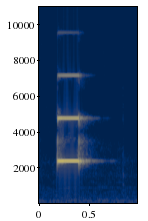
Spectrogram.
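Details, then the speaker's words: Home infusion pump for IV milrinone, demonstrated by a nurse, switched on: two short high-pitched electronic beeps joined together then fading, the routine alarm check at power-on, a normal start-up sequence. "All right, I'm going to turn the pump on. When you turn the pump on, it's going to tell you who makes the pump. Those are the alarm"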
